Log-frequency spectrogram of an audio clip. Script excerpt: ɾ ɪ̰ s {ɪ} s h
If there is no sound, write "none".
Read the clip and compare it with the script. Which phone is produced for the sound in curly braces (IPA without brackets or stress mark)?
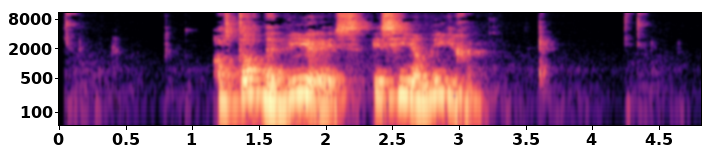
ɪ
